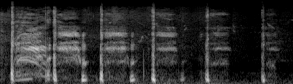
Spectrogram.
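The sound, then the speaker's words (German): A coughing fit: about seven or eight harsh, rapid coughs in quick succession, fairly loud, with short gasping breaths between them and no talking. “So, jetzt zum Schluss nochmal ein Hustenanfall.”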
